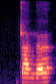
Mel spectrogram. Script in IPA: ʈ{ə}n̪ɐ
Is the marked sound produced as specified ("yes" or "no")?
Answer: no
